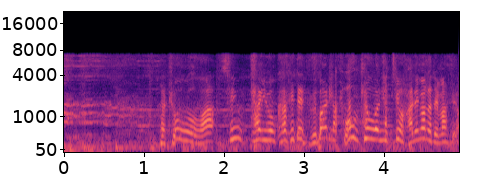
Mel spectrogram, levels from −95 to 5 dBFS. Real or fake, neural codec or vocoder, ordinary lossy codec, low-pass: fake; codec, 16 kHz in and 24 kHz out, 1.1 kbps, FireRedTTS-2 codec; none; 7.2 kHz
